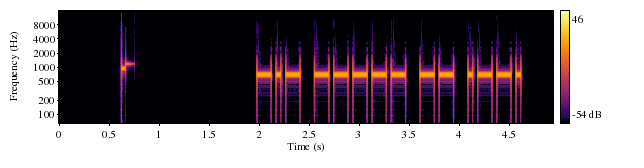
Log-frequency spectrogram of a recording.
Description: Morse code, heard as a keyed tone, about 24 wpm, 700 Hz. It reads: K0MP
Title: NA SOTA Chaser Callsigns 25wpm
